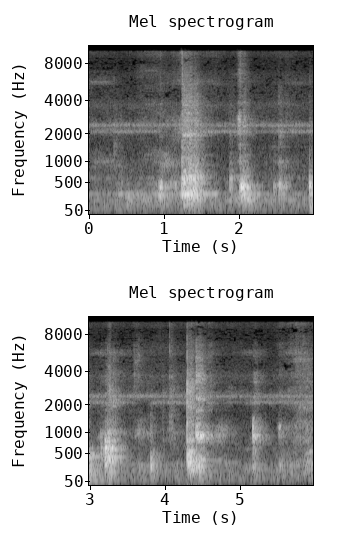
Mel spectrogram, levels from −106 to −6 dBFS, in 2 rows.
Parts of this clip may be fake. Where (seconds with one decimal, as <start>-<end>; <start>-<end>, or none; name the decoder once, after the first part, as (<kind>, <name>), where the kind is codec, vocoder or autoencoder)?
none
